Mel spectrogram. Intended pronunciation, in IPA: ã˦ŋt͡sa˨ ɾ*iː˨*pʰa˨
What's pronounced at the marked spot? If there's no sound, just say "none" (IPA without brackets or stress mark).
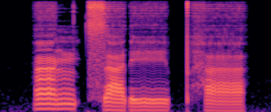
eː˨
